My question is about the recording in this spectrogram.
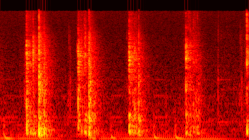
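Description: Hands pressing and squeezing a large mass of fluffy slime made with shaving foam, giving short wet squishing sounds about twice a second.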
